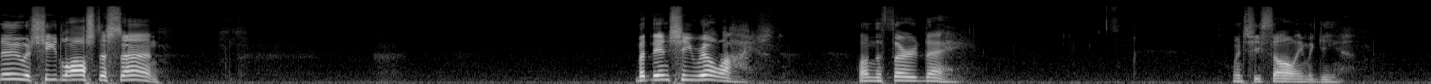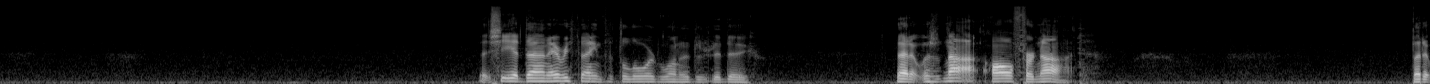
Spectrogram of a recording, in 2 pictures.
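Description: A middle-aged man speaks slowly and deliberately through a microphone, with pauses, in a reverberant room.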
